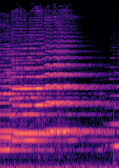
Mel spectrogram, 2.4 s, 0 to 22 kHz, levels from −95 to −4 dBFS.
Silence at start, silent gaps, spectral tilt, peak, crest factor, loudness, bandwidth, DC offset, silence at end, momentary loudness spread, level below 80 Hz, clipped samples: 0 s; none; 1 dB/octave; -18 dBFS; 14 dB; -29 LUFS; over 20 kHz; under 0.1%; 0 s; 20 LU; -62 dBFS; under 0.1%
